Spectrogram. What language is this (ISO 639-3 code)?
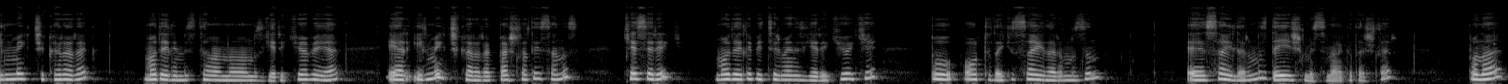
tur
